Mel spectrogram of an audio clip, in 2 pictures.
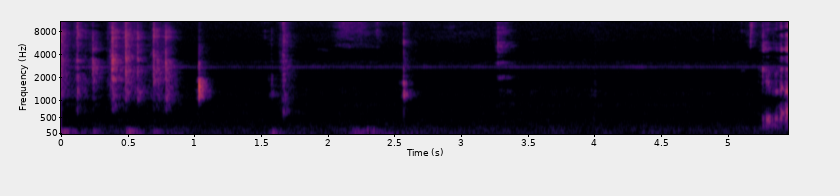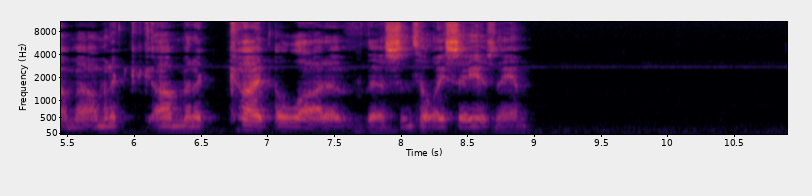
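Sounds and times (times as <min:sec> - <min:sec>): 
computer keyboard typing during a quick online search: 0:00.0 - 0:01.8
speech: 0:05.3 - 0:09.0.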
